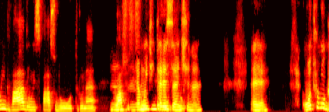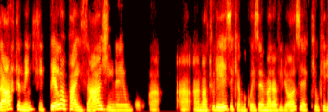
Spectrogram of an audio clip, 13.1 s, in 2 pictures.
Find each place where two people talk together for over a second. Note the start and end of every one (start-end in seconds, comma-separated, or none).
2.2-3.8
